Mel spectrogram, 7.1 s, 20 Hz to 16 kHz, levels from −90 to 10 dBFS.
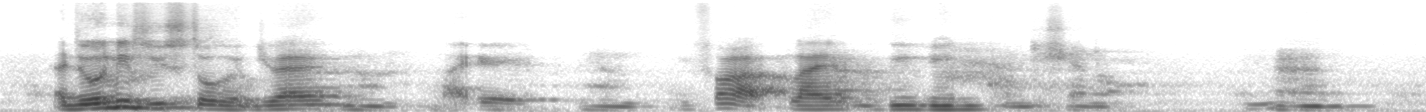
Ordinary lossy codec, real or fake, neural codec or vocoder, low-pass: none; fake; autoencoder, 48 kHz, 32 numbers a frame, DAC-VAE, trained on Japanese speech; 14.4 kHz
